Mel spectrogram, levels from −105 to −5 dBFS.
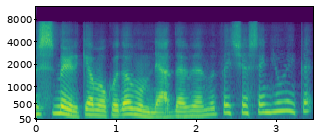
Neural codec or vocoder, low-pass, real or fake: codec, 16 kHz, 0.3 kbps, FocalCodec; 7.2 kHz; fake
